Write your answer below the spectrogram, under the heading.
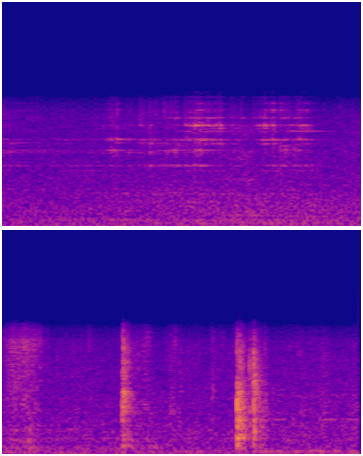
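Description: A short scrape, then sharp clicks and knocks of a hand scraper being handled and put down beside a loudspeaker frame, one click just before five seconds in and a quick double click about a second later. Faint high ringing tones are heard during the first three seconds.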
